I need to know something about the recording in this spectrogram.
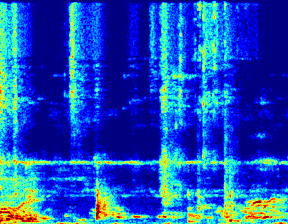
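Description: People talking nearby, with a few sharp clinks scattered through the voices.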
